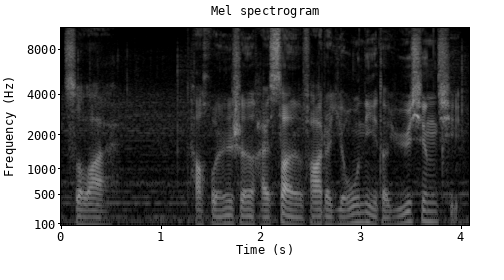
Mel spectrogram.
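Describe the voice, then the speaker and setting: A man playing an uneasy survivor of a sinister town, recounting dreadful memories in measured, literary Mandarin for a radio drama. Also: low voice. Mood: grave, disgusted. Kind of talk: radio drama acting, narrating in interview. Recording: music behind the voice.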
